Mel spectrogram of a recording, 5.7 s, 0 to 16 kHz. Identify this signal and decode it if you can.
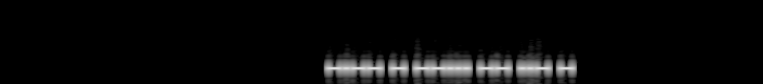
Morse code, heard as a keyed tone, about 40 wpm, 700 Hz. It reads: YT7MUT
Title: DXCC-100 Call Signs - 6 Characters - Repeated 3x - 40wpm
